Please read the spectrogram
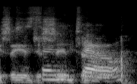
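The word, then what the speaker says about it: San Jacinto: gonna say it different hinto yeah I was gonna say it like that we say in Texas we say San jinto all right uh with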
